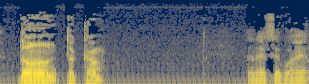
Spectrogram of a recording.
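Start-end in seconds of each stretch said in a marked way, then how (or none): 0.0-1.0 put-on Russian accent. Retelling what Aunt Lizzie said to the speaker, doing Aunt Lizzie's Russian voice. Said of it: "in that Russian voice".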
